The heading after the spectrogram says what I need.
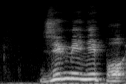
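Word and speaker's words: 人民日報: It said that the Chinese communist paper, Jinmin Nippo in Japanese, Renmin Ripao. This is the Chinese pronunciation.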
